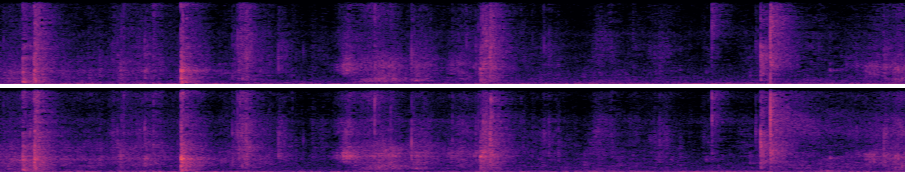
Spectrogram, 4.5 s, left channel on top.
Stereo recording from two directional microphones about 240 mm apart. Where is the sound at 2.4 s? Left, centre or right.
Centre.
